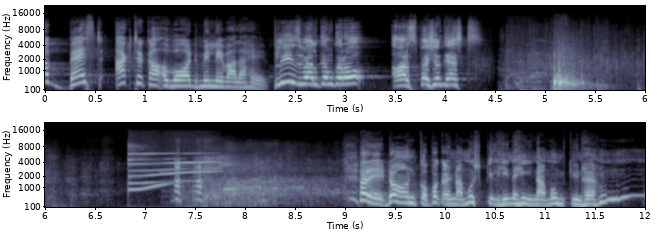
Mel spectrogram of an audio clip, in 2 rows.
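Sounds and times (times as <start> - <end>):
studio audience laughter: 6.0 - 9.8.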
